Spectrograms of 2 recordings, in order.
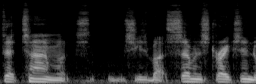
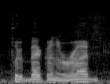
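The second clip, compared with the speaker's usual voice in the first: plain reading voice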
